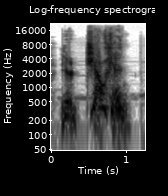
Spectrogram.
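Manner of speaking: sharp, shrill, piercing outburst, let out thin. From far off in a cavern, the small kobold companion calls out, Gum Gum's shrill cry. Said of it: "a shrill".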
